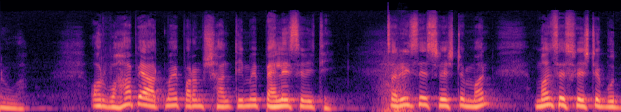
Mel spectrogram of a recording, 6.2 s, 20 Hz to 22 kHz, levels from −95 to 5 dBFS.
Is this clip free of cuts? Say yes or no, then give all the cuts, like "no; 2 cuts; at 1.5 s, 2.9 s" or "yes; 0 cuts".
no; 1 cut; at 3.8 s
